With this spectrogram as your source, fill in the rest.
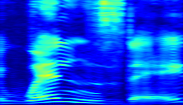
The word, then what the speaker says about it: Wednesday: Wednesday same thing okay we say Wednesday we don't say the D we say w n s d a what Wednesday but we need the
